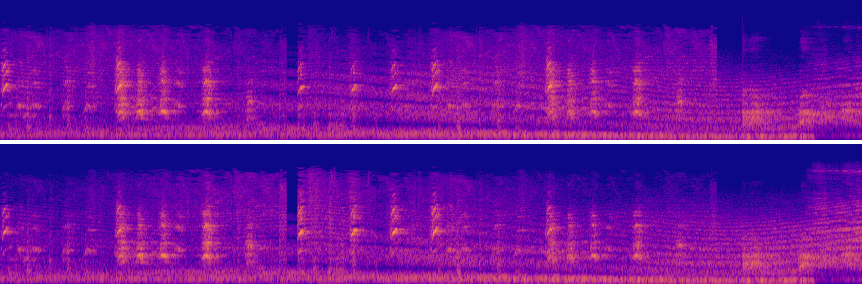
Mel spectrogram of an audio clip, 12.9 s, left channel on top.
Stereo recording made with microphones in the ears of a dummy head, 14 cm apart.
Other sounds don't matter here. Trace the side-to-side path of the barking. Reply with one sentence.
You can hear the barking move from left to right and back again.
